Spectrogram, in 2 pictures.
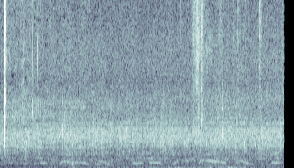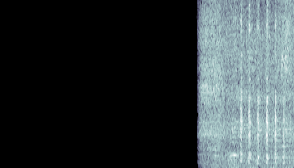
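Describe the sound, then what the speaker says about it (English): Chickens cluck softly near a coop in a countryside garden at Arley Arboretum in Worcestershire, a low steady murmur of hens that cuts out briefly before faint sounds return. "can I hear a chicken?"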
